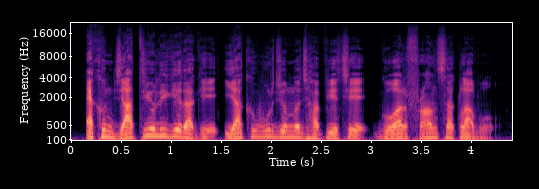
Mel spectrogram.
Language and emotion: Bengali, neutral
